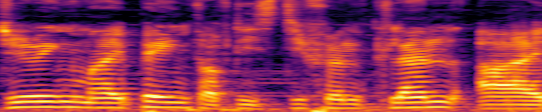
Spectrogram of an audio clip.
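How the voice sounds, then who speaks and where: A medium-pitched male voice with a French accent and ordinary pitch variation. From France. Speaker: miniature painting youtuber. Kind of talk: tutorial. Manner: halting, many fillers.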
